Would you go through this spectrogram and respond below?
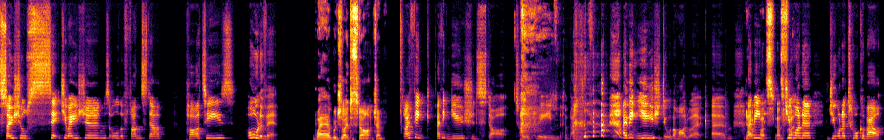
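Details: Stammering in a woman who stammers, speaking unscripted as a podcast host for a stammering association.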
